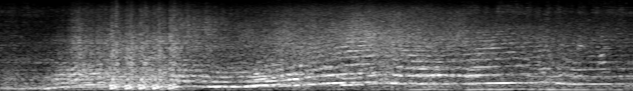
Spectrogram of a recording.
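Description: Honda Civic drag cars launch and race down the strip, one an all-motor car and one turbocharged, engines screaming loud and steady as they rise through the gears, heard from trackside with a rumble underneath.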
